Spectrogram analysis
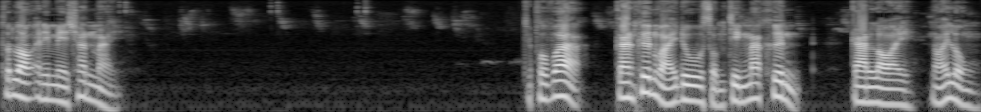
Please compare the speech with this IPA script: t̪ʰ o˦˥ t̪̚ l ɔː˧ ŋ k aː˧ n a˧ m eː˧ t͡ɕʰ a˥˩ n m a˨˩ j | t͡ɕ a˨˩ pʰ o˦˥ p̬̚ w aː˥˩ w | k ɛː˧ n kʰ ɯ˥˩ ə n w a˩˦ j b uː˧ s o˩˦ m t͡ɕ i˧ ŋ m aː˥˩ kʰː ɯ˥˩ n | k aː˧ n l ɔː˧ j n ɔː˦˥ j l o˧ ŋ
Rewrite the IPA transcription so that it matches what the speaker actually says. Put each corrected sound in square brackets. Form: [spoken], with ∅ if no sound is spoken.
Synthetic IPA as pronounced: t̪ʰ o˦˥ t̪̚ l ɔː˧ ŋ [ʔ] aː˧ n [i˧] m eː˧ t͡ɕʰ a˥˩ n m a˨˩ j | t͡ɕ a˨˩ pʰ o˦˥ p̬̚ w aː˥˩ [∅] | k [aː˧] n kʰ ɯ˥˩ ə n w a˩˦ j [d] uː˧ s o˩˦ m t͡ɕ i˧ ŋ m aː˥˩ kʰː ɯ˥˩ n | k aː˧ n l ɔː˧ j n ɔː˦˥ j l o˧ ŋ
